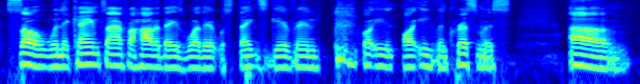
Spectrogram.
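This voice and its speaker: A man in his forties, a podcast co-host, telling a personal story in a reflective, earnest way with frequent pauses and fillers. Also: fairly low pitch, fairly even intonation, a bit bright, clear, resonant tone. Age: 40s.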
